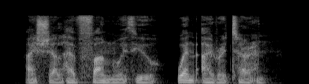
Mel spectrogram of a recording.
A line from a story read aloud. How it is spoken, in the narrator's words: Mahmoud whispered in her ear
